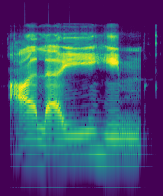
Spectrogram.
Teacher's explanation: علیہم، عین کو وسط حلق سے نکالیں، یا ساکن اور اس سے پہلے والے حرف لام کے اوپر زبر ہے یا لین ہوگا، نرمی سے ادا کریں گے، علی نہیں کریں گے۔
